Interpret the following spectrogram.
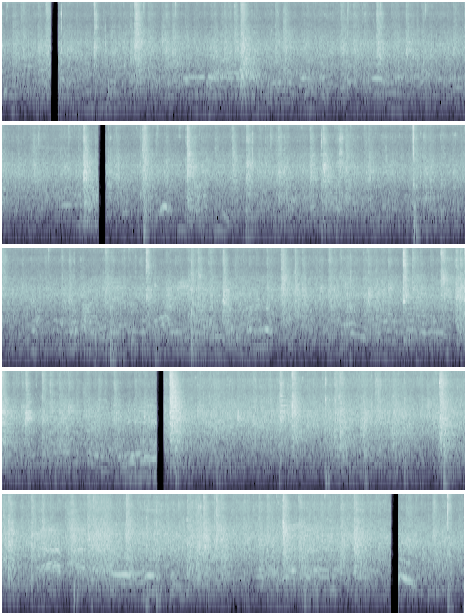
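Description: Outdoor ambience in light rain: a steady hiss with many small ticks, indistinct voices and a bird calling. The sound drops out briefly three times where the shots change.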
